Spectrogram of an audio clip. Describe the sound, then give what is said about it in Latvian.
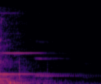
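A bell rung in a parliament chamber to call members to a vote: a bright, sustained metallic ringing tone that starts at once and fades steadily over about a second. “Lūdzu zvanu.”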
